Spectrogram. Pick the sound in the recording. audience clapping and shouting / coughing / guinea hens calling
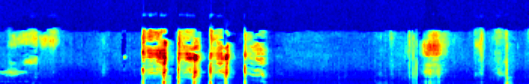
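coughing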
